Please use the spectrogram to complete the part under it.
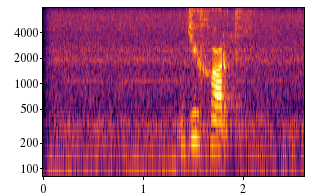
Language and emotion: Russian, neutral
